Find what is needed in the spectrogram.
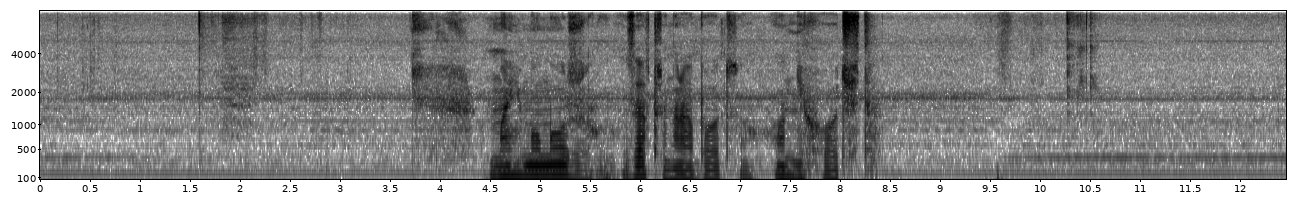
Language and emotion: Russian, sad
